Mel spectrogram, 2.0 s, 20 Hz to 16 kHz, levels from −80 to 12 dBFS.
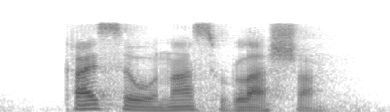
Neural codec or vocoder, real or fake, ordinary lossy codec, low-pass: codec, 16 kHz, about 1 kbps, DyCAST, with the encoder's durations; fake; MP3, 48 kbps; 7.2 kHz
